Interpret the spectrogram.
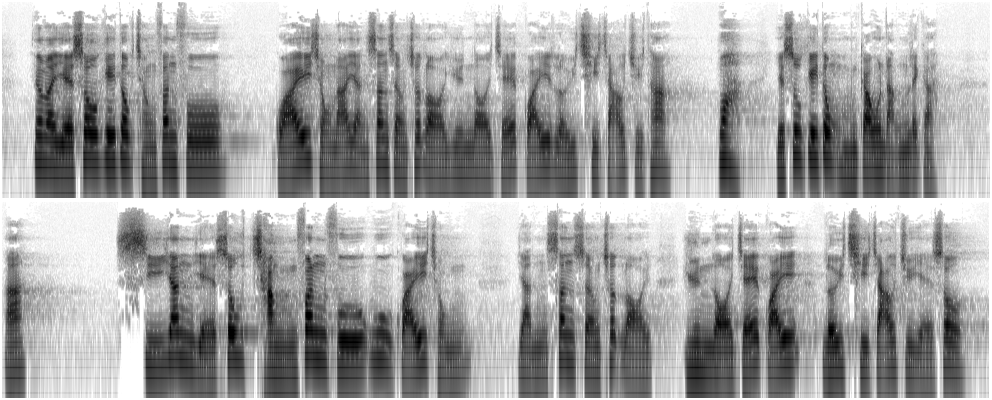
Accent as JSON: {"language": "Cantonese", "country": "China", "said": "我哋中国人讲句最俗嘅说话，叫读屎片"}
